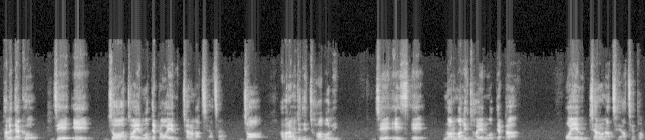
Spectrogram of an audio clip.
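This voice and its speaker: A man teaching a grammar lesson, explaining step by step, asking his students questions and saying example words very slowly. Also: on the high side, fairly even intonation, fairly bright tone. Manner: drawn-out slow example words. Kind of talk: classroom pronunciation lesson.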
